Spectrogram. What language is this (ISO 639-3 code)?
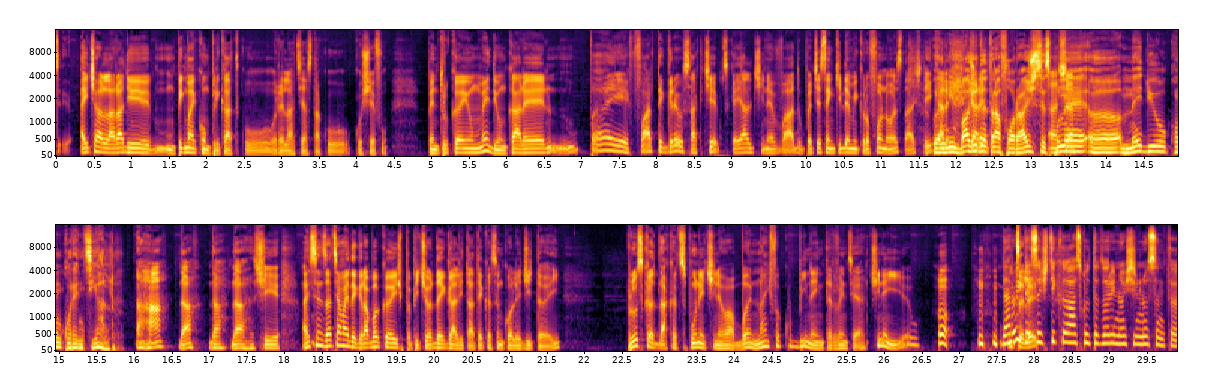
ron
